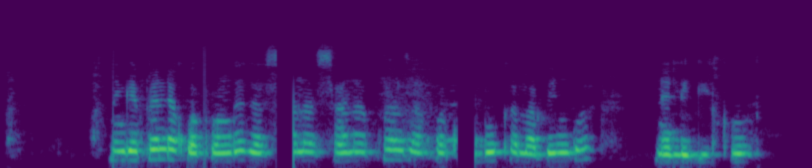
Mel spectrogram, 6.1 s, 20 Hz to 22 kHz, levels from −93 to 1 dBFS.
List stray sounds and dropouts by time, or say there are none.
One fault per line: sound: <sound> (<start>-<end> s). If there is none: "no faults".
sound: dropout (2.1-2.2 s)
sound: dropout (3.4-3.6 s)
